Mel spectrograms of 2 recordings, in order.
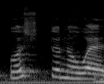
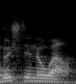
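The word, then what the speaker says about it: Bûche de Noël: Buche de Noel. Buche de Noel.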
